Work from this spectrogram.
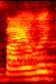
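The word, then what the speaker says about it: Vilate: a letter from and her name is actually pronounced Violet Kimble that's an old it's an old spelling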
